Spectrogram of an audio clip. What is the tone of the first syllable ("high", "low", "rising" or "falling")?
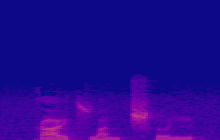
falling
